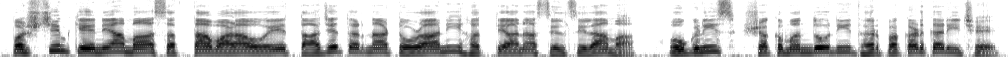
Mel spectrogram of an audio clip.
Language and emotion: Gujarati, neutral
